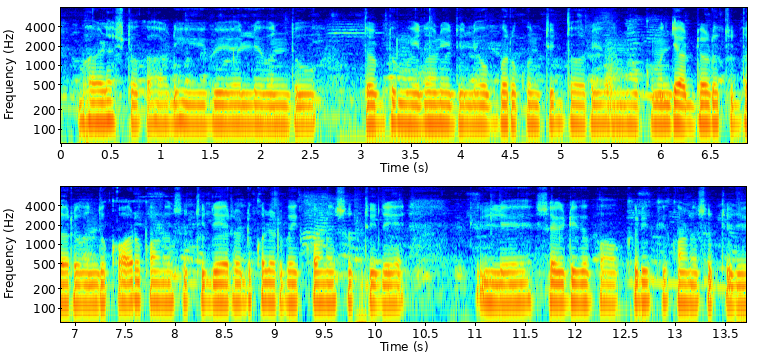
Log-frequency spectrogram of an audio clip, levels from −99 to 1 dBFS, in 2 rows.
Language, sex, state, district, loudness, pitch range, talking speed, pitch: Kannada, male, Karnataka, Dharwad, -27 LUFS, 120-125 Hz, 120 wpm, 125 Hz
